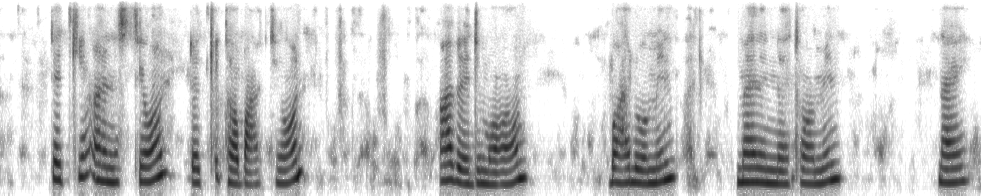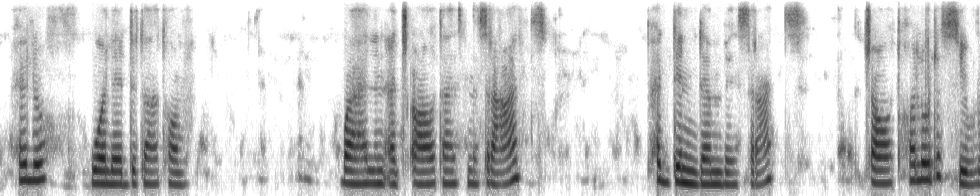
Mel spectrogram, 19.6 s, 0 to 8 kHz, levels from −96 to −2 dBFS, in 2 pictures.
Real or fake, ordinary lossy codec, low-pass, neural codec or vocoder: fake; Opus, 16 kbps; 7.2 kHz; codec, 16 kHz, 4.8 kbps, FACodec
